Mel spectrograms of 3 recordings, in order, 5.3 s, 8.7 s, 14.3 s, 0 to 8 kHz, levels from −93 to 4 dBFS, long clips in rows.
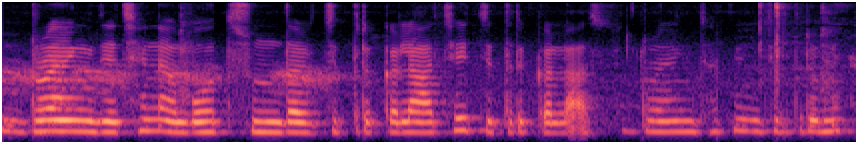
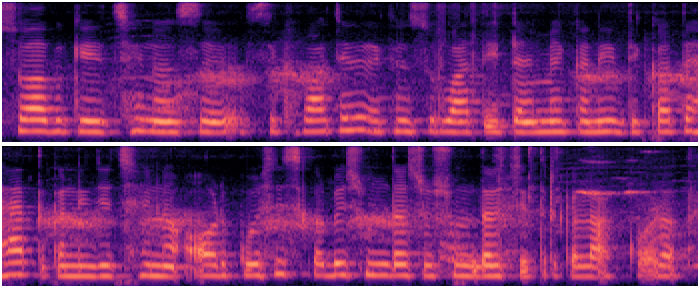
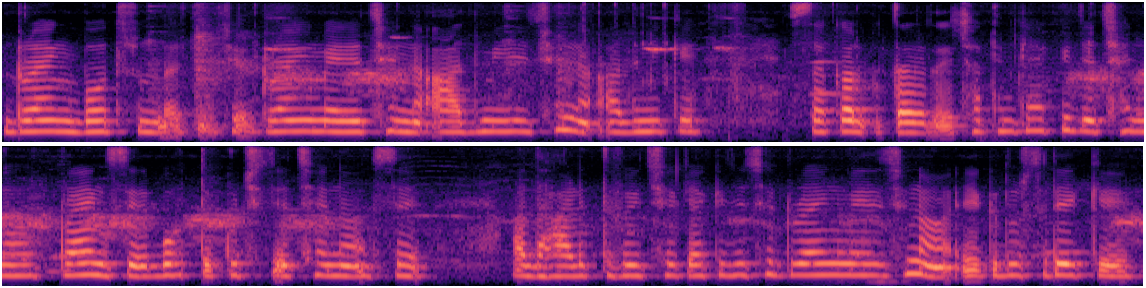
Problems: background sounds at intervals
